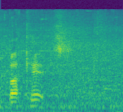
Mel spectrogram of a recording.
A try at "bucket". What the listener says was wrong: No, it's bucket. You gotta pronounce the K. Bucket.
